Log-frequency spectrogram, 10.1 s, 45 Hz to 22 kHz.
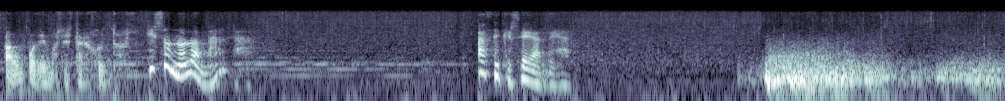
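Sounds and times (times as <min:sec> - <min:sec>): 
speech: 0:00.0 - 0:02.6, 0:04.8 - 0:05.8
steady rain: 0:00.0 - 0:10.0
deep rumble of thunder: 0:07.4 - 0:10.0.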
